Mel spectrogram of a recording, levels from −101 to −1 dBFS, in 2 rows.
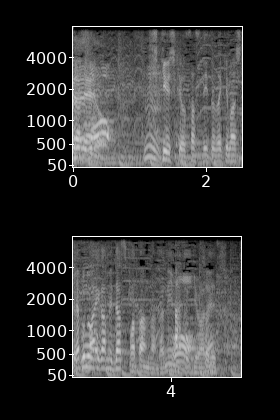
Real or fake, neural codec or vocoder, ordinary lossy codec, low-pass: real; none; none; 7.2 kHz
